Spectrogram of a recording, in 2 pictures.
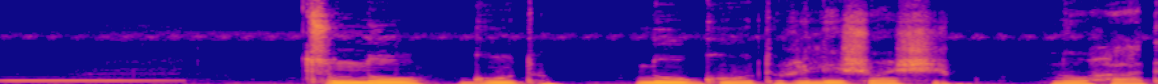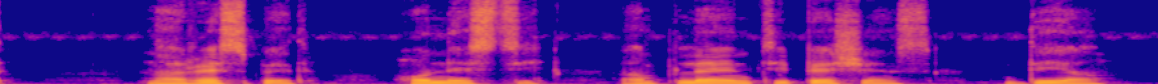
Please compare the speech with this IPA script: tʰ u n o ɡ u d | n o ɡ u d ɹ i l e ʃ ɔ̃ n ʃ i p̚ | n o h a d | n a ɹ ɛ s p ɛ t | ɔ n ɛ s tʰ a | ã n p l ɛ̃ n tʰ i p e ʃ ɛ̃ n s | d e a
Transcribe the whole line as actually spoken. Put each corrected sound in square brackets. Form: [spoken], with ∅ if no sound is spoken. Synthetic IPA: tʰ u n o ɡ u d | n o ɡ u d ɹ i l e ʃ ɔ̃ n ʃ i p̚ | n o h a d | n a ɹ ɛ s p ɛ t | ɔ n ɛ s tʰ [i] | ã n p l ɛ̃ n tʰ i p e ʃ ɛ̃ n s | d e a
